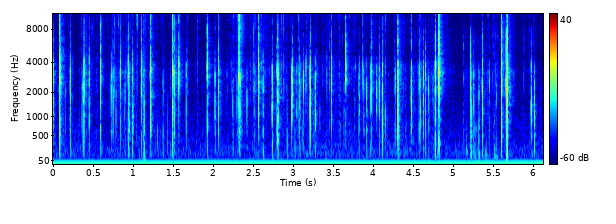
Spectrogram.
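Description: A small green laminated plastic-foil tea bag packet, held in both hands, is crinkled and scratched by fingers and short nails. A dense, irregular run of sharp, bright crinkles and crackles, each very short, sits over a quiet background with almost no low end.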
